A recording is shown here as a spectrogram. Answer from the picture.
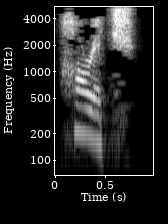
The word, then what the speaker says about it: Harwich: Or the suffix which, pronounced without the W now, like Norwich or Harwich, in the Scandinavian settled communities, this ending would have been vik or wick.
